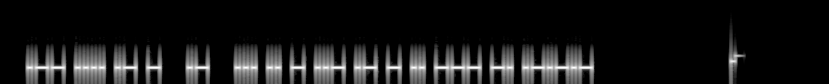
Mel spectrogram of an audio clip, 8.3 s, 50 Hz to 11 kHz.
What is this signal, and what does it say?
Morse code, heard as a keyed tone, about 30 wpm, 700 Hz. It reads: WHAT A SITUATION.
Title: Sentences from Top 1200 Words 30wpm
